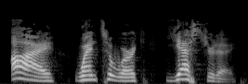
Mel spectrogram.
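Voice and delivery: long "I", each phrase set apart; stress on I. Shown as a demonstration. Preacher showing not you or someone else, stressed "I". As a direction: hold "I", then space out the rest. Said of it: "further emphasis upon the I".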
